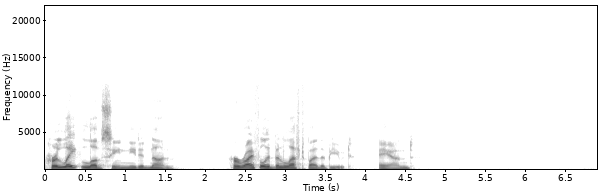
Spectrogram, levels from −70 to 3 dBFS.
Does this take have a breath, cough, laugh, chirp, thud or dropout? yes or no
no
